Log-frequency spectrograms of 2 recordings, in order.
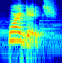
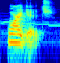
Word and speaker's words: mortgage: the next word is mortgage mortgage mortgage it is a type of loan that you get to buy a house it has a letter T which is silent and is not pronounced mortgage they took out a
